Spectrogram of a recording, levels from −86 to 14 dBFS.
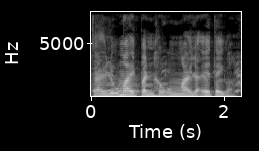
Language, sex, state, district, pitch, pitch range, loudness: Wancho, female, Arunachal Pradesh, Longding, 175 Hz, 160-190 Hz, -16 LUFS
